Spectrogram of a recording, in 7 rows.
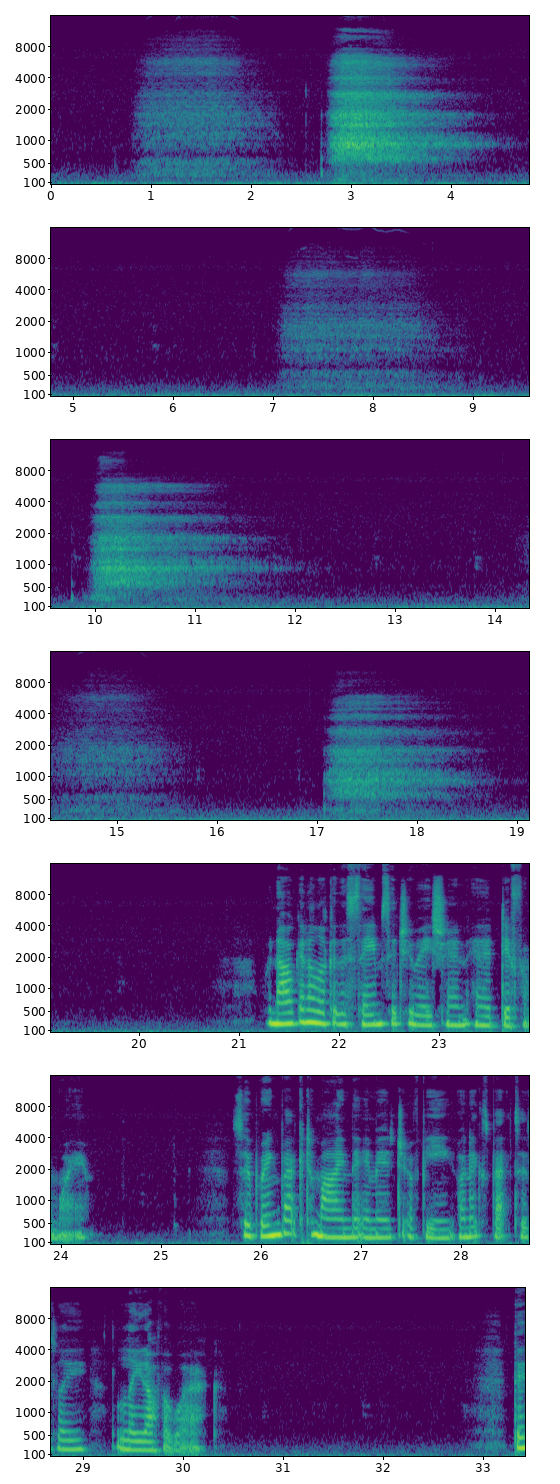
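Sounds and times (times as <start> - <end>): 
deep slow clearing breaths: 0.8 - 4.8, 7.0 - 9.2, 9.8 - 12.3, 14.2 - 15.9, 17.0 - 19.0, 32.8 - 33.3
speech: 21.4 - 24.4, 25.8 - 30.4.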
